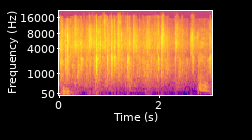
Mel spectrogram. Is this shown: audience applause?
yes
